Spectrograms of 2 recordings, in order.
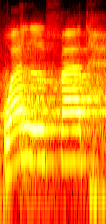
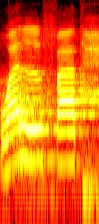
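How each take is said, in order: First: It ends with an audible breathy h after t. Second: It ends with an audible breathy h after t.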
